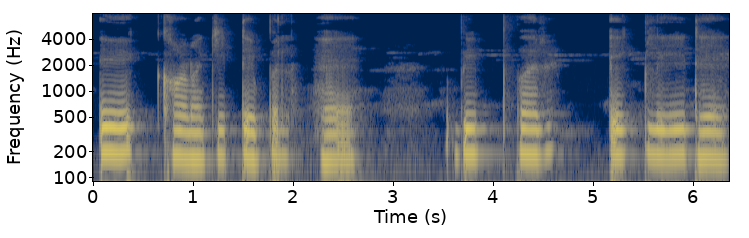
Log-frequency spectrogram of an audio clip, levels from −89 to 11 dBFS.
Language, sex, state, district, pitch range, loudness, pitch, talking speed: Marwari, female, Rajasthan, Nagaur, 170-185 Hz, -16 LUFS, 180 Hz, 95 wpm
